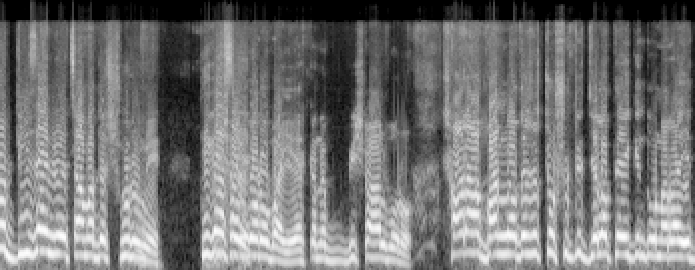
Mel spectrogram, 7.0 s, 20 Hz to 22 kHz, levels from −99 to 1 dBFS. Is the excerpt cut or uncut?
uncut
